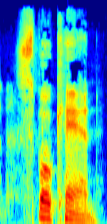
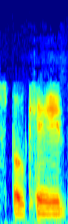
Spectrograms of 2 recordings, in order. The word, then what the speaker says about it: Spokane: I know you're going to need to correct me on this because I'm sure I'm going to say it wrong, but is it Spokane or Spokane? – It's Spokane. – Why is that? – Yeah, like a can.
